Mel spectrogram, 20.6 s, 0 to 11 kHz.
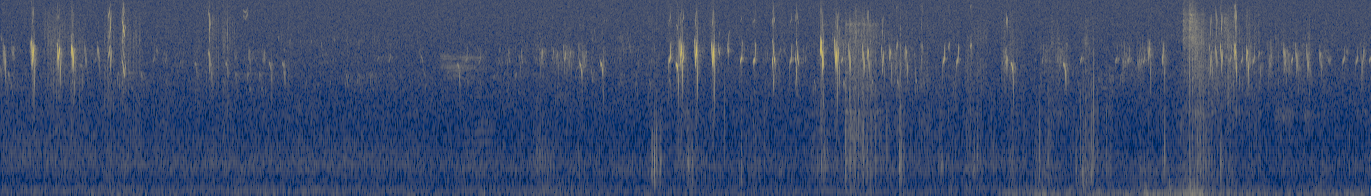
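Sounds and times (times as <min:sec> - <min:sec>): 
wild birds chirping and clucking outdoors: 0:00.0 - 0:20.5.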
